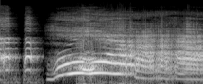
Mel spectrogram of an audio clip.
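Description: Chicken squawk: a loud, harsh, drawn-out cry that rises sharply and then holds. It follows two short, rough bursts and stands alone with no talk.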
